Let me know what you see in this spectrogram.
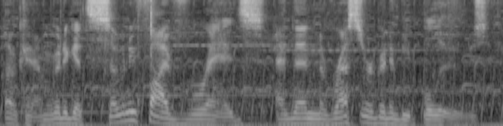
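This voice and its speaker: Over noticeable background noise and audible room echo, a man speaks at a moderate pace and medium pitch with ordinary pitch variation. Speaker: gaming video commentator. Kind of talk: gameplay commentary. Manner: halting, with repeated words.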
